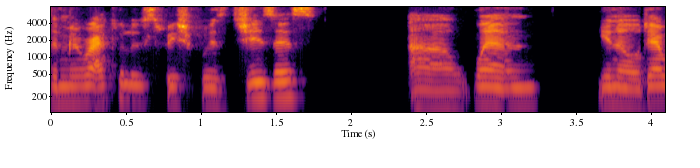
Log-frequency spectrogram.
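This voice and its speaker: The recording is dry and close, with no echo. A woman with a French accent speaks at a very deep, low pitch with fairly even intonation. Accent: noticeable French. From French-speaking country. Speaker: life coach. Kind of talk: webinar conversation.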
